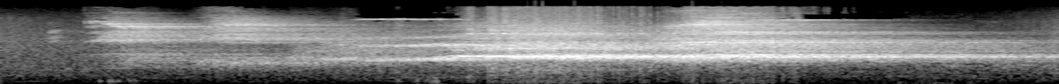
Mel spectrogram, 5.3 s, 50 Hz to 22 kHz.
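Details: Training session for belugas Hodoi, Gray, Nana and Niko at Port of Nagoya Public Aquarium on 5 June 2021; a long, buzzy, harmonic vocalization swells and holds, with a brief high whistle-like tone heard amid the calling.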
